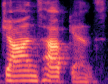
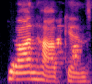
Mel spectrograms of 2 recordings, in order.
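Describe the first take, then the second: First: The first name ends with an s sound. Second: The first name has no s sound. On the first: This is how other people say it. "they say Johns Hopkins" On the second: This is how the speaker always thought it went. "I always thought it was John Hopkins"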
